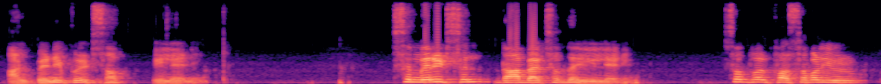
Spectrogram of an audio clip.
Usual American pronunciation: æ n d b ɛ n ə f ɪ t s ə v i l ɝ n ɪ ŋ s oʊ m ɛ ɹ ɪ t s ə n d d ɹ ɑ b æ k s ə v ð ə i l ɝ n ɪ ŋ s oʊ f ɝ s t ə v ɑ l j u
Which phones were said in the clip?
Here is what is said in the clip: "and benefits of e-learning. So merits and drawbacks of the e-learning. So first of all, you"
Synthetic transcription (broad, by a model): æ n d b ɛ n ə f ɪ t s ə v i l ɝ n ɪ ŋ s oʊ m ɛ ɹ ɪ t s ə n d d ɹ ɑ b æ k s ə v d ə i l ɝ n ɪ ŋ s oʊ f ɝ s t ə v ɑ l j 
